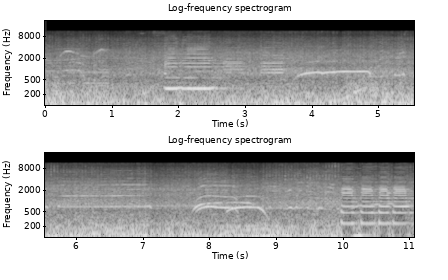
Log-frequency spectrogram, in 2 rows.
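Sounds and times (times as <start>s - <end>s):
vehicle horns honking: 0.0s - 1.0s, 1.7s - 3.8s, 5.1s - 7.4s, 9.0s - 11.0s
traffic rumble: 0.0s - 11.0s.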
